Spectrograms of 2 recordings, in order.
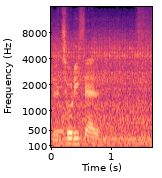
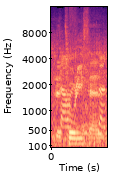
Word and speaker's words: Le Tour Eiffel: Le Tour Eiffel. So they're saying the Tower Eiffel. Yeah, Le Tour Eiffel.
